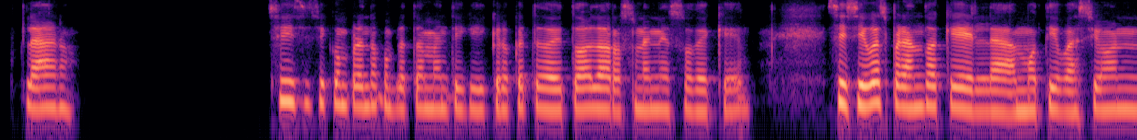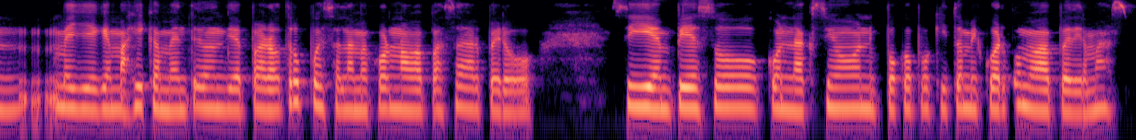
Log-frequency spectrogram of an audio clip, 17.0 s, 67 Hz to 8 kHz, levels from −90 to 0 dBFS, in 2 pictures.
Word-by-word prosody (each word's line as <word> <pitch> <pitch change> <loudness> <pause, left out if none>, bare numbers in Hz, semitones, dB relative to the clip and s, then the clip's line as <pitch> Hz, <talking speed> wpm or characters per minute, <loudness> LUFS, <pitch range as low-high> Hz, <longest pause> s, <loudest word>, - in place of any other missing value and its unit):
Claro. 205 -2 +1 1.4
Sí, 255 -2 +2
sí, 235 -1 -10
sí, 235 - -4
comprendo 215 -2 -2
completamente 195 -1 -4
y 195 -1 -6
y - - -10
creo 190 0 -4
que - - -2
te 205 +1 -6
doy 190 -1 +2
toda 195 +1 +1
la 200 -1 +4
razón 185 +1 -3
en 190 0 -2
eso 190 0 -6
de 180 -1 -3
que 185 +1 -7 0.6
si 235 -3 +5
sigo 220 0 +6
esperando 215 -3 +4
a 210 - -5
que 200 -3 +4
la 180 -1 +2
motivación 190 +2 -2
me 210 -6 -1
llegue 195 0 0
mágicamente 190 0 -1
de 200 - -1
un 200 -1 -2
día 190 -1 -1
para 190 -1 +3
otro, 245 +5 -1
pues, 220 -4 -2
a 190 - -3
lo 190 - -1
mejor 190 +1 -1
no 190 -1 +3
va 190 - +3
a 185 - -3
pasar, 190 +1 -3
pero 180 -1 -2 0.6
si 210 -1 +4
empiezo 200 0 +2
con 200 -1 -1
la 185 - +4
acción 200 +1 0
y - - -6
poco 190 +1 -3
a - - -4
poquito 195 0 -6
mi 195 -1 -3
cuerpo 195 +3 0
me 200 - +1
va 190 - +6
a 185 - 0
pedir 175 -1 0
más. 195 +1 -5
195 Hz, 210 wpm, -22 LUFS, 190-205 Hz, 1.4 s, sigo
